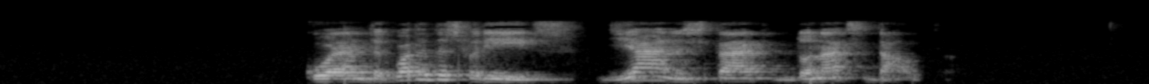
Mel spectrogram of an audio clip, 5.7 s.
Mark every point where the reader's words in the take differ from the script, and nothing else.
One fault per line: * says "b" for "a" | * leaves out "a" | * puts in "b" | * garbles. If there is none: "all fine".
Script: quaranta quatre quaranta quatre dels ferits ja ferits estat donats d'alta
* leaves out "quaranta quatre"
* says "han" for "ferits"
